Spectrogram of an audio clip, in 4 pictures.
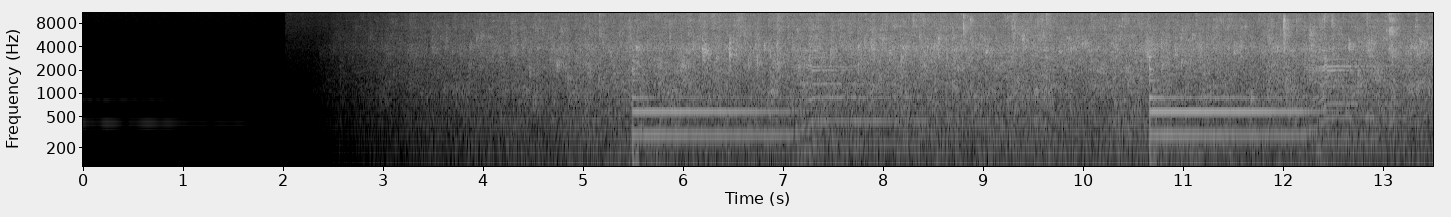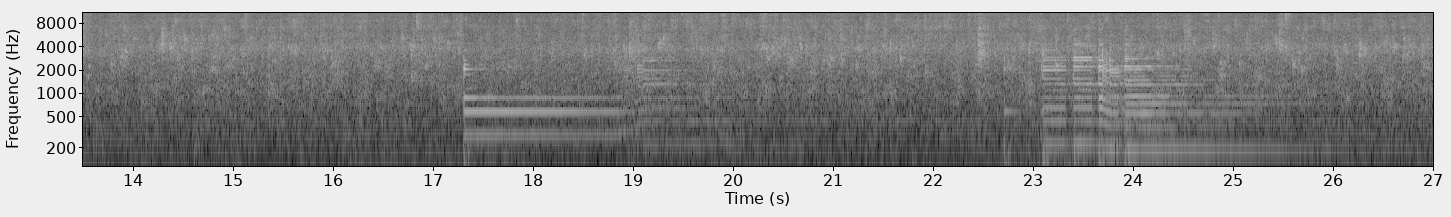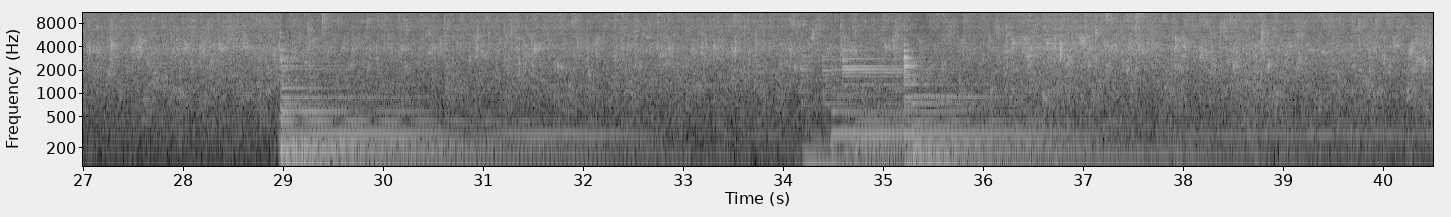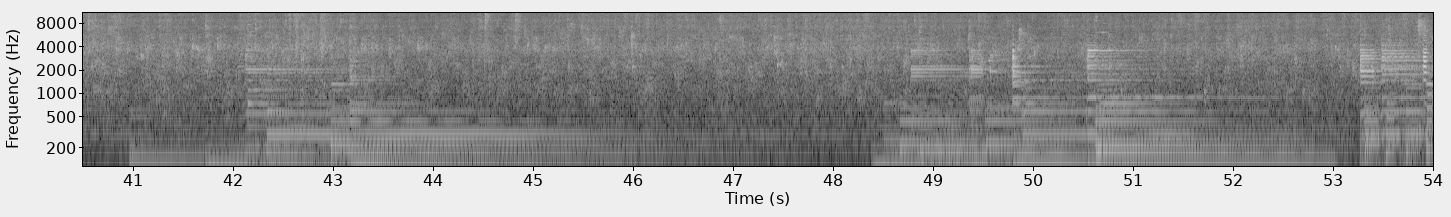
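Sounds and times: acoustic guitar chords: 5.5 - 8.8, 10.7 - 13.5, 17.3 - 20.4, 22.7 - 26.7, 29.0 - 33.3, 34.1 - 47.7, 48.3 - 54.0.

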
